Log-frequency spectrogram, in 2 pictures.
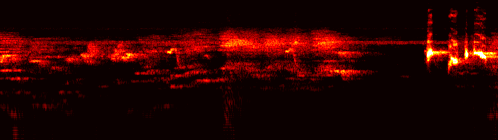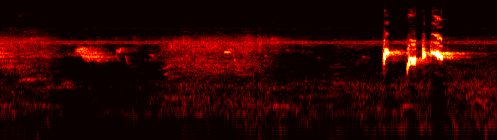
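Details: Male red-whiskered bulbul singing to call the flock: two bright, quick warbling phrases about four and a half seconds apart, with soft chatter beforehand and background noise.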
